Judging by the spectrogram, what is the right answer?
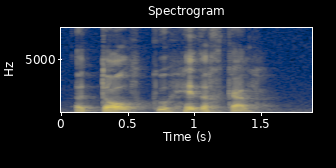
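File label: "a dol gu h eireachdail", Scottish Gaelic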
